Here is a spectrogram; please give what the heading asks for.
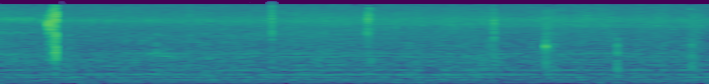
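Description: A soft, continuous hum of many Japanese honey bees drones low and steady, swelling slightly as the colony grows agitated. A few sharp clicks and taps break through the buzzing.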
